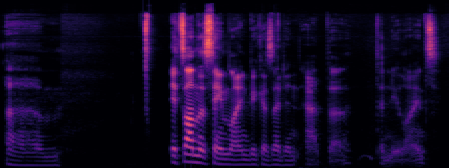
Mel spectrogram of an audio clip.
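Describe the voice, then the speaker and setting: A man hosting a casual live coding stream, talking haltingly and half muttering to himself as he works. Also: on the low side, wildly swooping pitch, vocal fry, fairly bright tone. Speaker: livestream host, programmer. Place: indoors at a desk with computer.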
